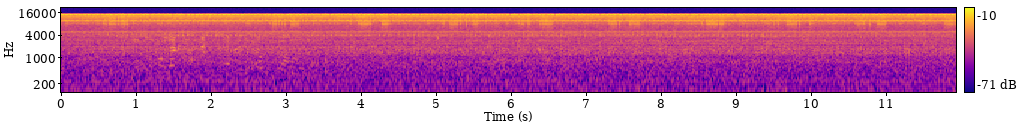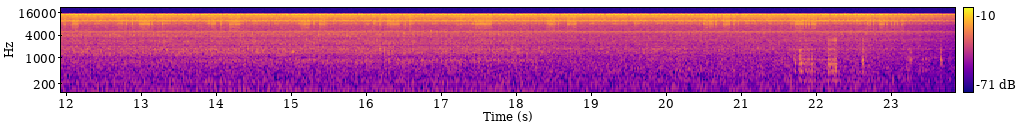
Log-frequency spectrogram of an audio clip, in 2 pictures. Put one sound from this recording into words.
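Water trickles over stones in a small stream.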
